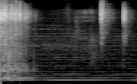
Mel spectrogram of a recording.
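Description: A large handful of small plastic six-sided dice rattling as they are thrown and scatter across a gaming mat, followed by two single light clicks about a second and a half in.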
